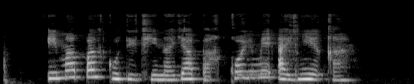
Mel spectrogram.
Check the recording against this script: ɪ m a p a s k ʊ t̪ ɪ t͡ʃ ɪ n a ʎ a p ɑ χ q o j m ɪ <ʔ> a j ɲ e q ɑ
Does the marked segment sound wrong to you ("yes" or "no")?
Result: no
